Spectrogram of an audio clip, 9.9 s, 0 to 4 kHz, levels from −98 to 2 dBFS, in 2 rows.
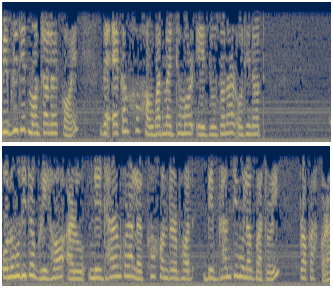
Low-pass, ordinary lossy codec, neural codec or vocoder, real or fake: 3.6 kHz; none; none; real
